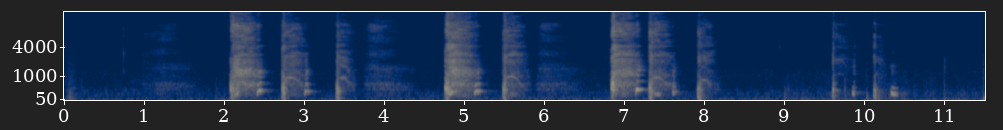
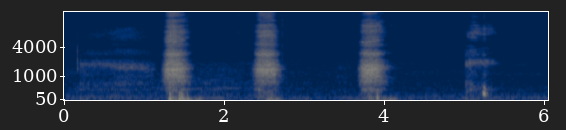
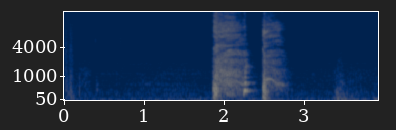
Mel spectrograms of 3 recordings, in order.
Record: {"three_cough_length": "11.5 s", "three_cough_amplitude": 7197, "three_cough_signal_mean_std_ratio": 0.35, "exhalation_length": "6.1 s", "exhalation_amplitude": 4073, "exhalation_signal_mean_std_ratio": 0.36, "cough_length": "3.9 s", "cough_amplitude": 2629, "cough_signal_mean_std_ratio": 0.34, "survey_phase": "beta (2021-08-13 to 2022-03-07)", "age": "18-44", "gender": "Female", "wearing_mask": "No", "symptom_runny_or_blocked_nose": true, "symptom_sore_throat": true, "symptom_fatigue": true, "symptom_fever_high_temperature": true, "symptom_headache": true, "symptom_onset": "4 days", "smoker_status": "Never smoked", "respiratory_condition_asthma": false, "respiratory_condition_other": false, "recruitment_source": "Test and Trace", "submission_delay": "2 days", "covid_test_result": "Positive", "covid_test_method": "ePCR"}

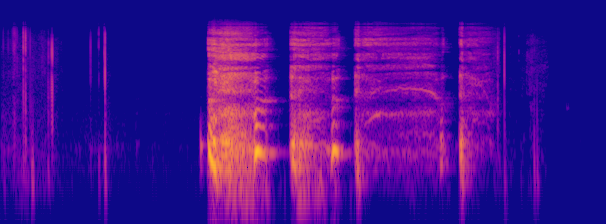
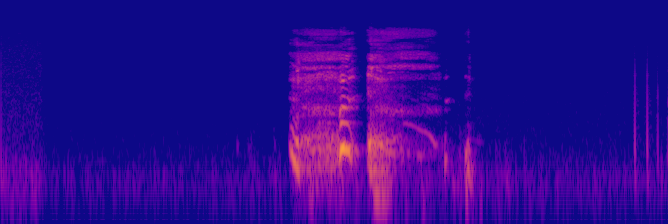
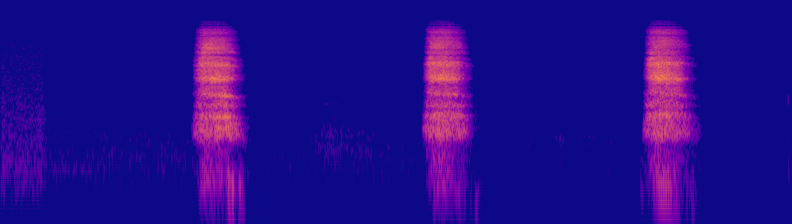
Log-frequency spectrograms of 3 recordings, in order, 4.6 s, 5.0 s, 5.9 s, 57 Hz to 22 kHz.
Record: {"three_cough_length": "4.6 s", "three_cough_amplitude": 22949, "three_cough_signal_mean_std_ratio": 0.3, "cough_length": "5.0 s", "cough_amplitude": 6307, "cough_signal_mean_std_ratio": 0.23, "exhalation_length": "5.9 s", "exhalation_amplitude": 10237, "exhalation_signal_mean_std_ratio": 0.29, "survey_phase": "beta (2021-08-13 to 2022-03-07)", "age": "45-64", "gender": "Female", "wearing_mask": "No", "symptom_cough_any": true, "symptom_runny_or_blocked_nose": true, "symptom_headache": true, "symptom_other": true, "symptom_onset": "2 days", "smoker_status": "Never smoked", "respiratory_condition_asthma": false, "respiratory_condition_other": false, "recruitment_source": "Test and Trace", "submission_delay": "2 days", "covid_test_result": "Positive", "covid_test_method": "RT-qPCR"}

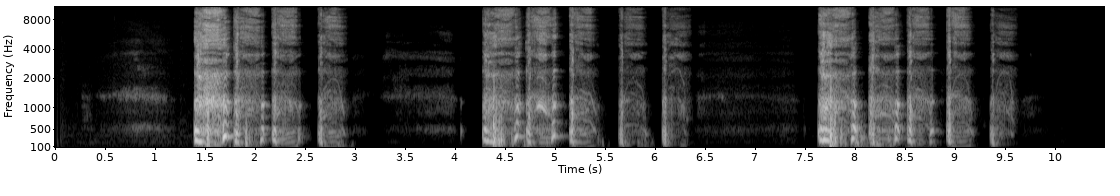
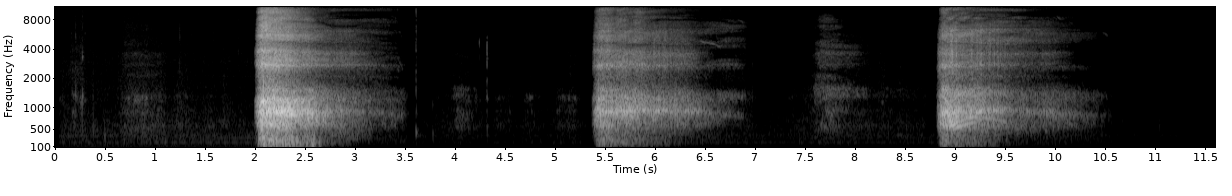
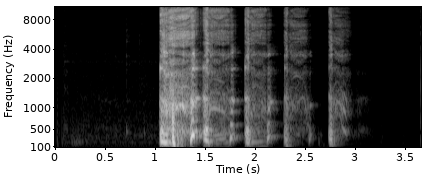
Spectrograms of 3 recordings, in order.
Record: {"three_cough_length": "10.5 s", "three_cough_amplitude": 32767, "three_cough_signal_mean_std_ratio": 0.36, "exhalation_length": "11.6 s", "exhalation_amplitude": 32056, "exhalation_signal_mean_std_ratio": 0.27, "cough_length": "3.7 s", "cough_amplitude": 32768, "cough_signal_mean_std_ratio": 0.31, "survey_phase": "beta (2021-08-13 to 2022-03-07)", "age": "45-64", "gender": "Male", "wearing_mask": "Yes", "symptom_runny_or_blocked_nose": true, "symptom_headache": true, "symptom_onset": "6 days", "smoker_status": "Never smoked", "respiratory_condition_asthma": false, "respiratory_condition_other": false, "recruitment_source": "Test and Trace", "submission_delay": "2 days", "covid_test_result": "Positive", "covid_test_method": "RT-qPCR", "covid_ct_value": 20.9, "covid_ct_gene": "ORF1ab gene"}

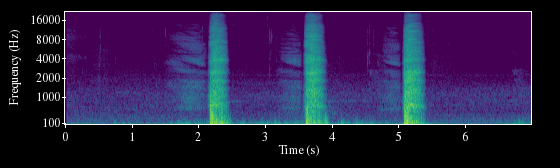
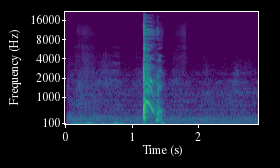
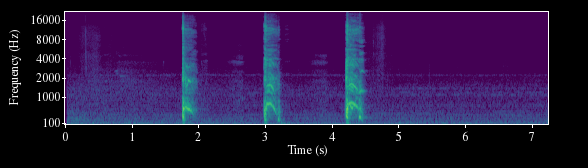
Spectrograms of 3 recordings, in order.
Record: {"exhalation_length": "7.0 s", "exhalation_amplitude": 32768, "exhalation_signal_mean_std_ratio": 0.29, "cough_length": "2.9 s", "cough_amplitude": 13956, "cough_signal_mean_std_ratio": 0.29, "three_cough_length": "7.3 s", "three_cough_amplitude": 19475, "three_cough_signal_mean_std_ratio": 0.25, "survey_phase": "beta (2021-08-13 to 2022-03-07)", "age": "45-64", "gender": "Male", "wearing_mask": "No", "symptom_none": true, "smoker_status": "Never smoked", "respiratory_condition_asthma": false, "respiratory_condition_other": false, "recruitment_source": "REACT", "submission_delay": "5 days", "covid_test_result": "Negative", "covid_test_method": "RT-qPCR"}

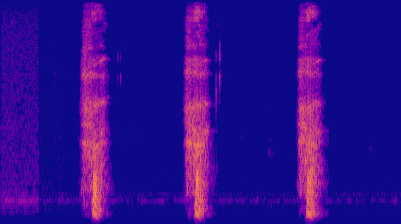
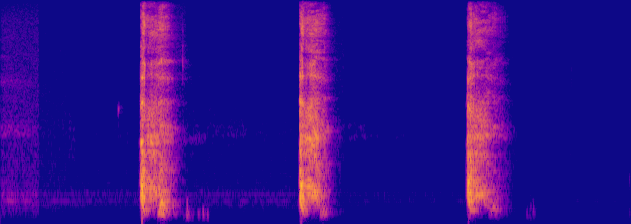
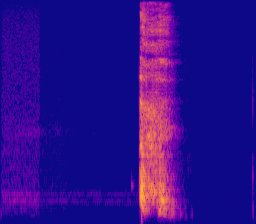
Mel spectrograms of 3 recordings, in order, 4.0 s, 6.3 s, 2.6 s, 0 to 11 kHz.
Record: {"exhalation_length": "4.0 s", "exhalation_amplitude": 15580, "exhalation_signal_mean_std_ratio": 0.3, "three_cough_length": "6.3 s", "three_cough_amplitude": 32768, "three_cough_signal_mean_std_ratio": 0.26, "cough_length": "2.6 s", "cough_amplitude": 32767, "cough_signal_mean_std_ratio": 0.25, "survey_phase": "beta (2021-08-13 to 2022-03-07)", "age": "45-64", "gender": "Male", "wearing_mask": "No", "symptom_runny_or_blocked_nose": true, "smoker_status": "Never smoked", "respiratory_condition_asthma": false, "respiratory_condition_other": false, "recruitment_source": "Test and Trace", "submission_delay": "0 days", "covid_test_result": "Negative", "covid_test_method": "LFT"}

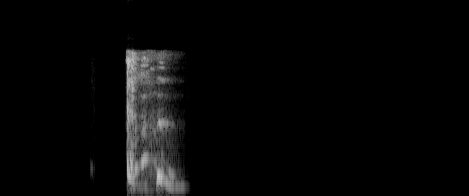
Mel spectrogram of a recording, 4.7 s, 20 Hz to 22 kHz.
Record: {"cough_length": "4.7 s", "cough_amplitude": 30120, "cough_signal_mean_std_ratio": 0.21, "survey_phase": "beta (2021-08-13 to 2022-03-07)", "age": "18-44", "gender": "Female", "wearing_mask": "No", "symptom_cough_any": true, "symptom_runny_or_blocked_nose": true, "symptom_sore_throat": true, "symptom_fatigue": true, "symptom_headache": true, "symptom_change_to_sense_of_smell_or_taste": true, "symptom_loss_of_taste": true, "symptom_onset": "2 days", "smoker_status": "Ex-smoker", "respiratory_condition_asthma": true, "respiratory_condition_other": false, "recruitment_source": "Test and Trace", "submission_delay": "2 days", "covid_test_result": "Positive", "covid_test_method": "RT-qPCR"}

